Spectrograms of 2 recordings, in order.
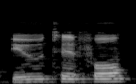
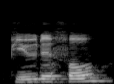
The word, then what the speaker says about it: beautiful: beautiful, saw the beautiful. 여기서 빨리 읽으면 이 티귿 발음이 묵음이 되는데요. 그게 어려우시면 티귿 발음 넣으셔서 발음하셔도 됩니다. beautiful 아니면 beautiful 이렇게 하셔도 돼요.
